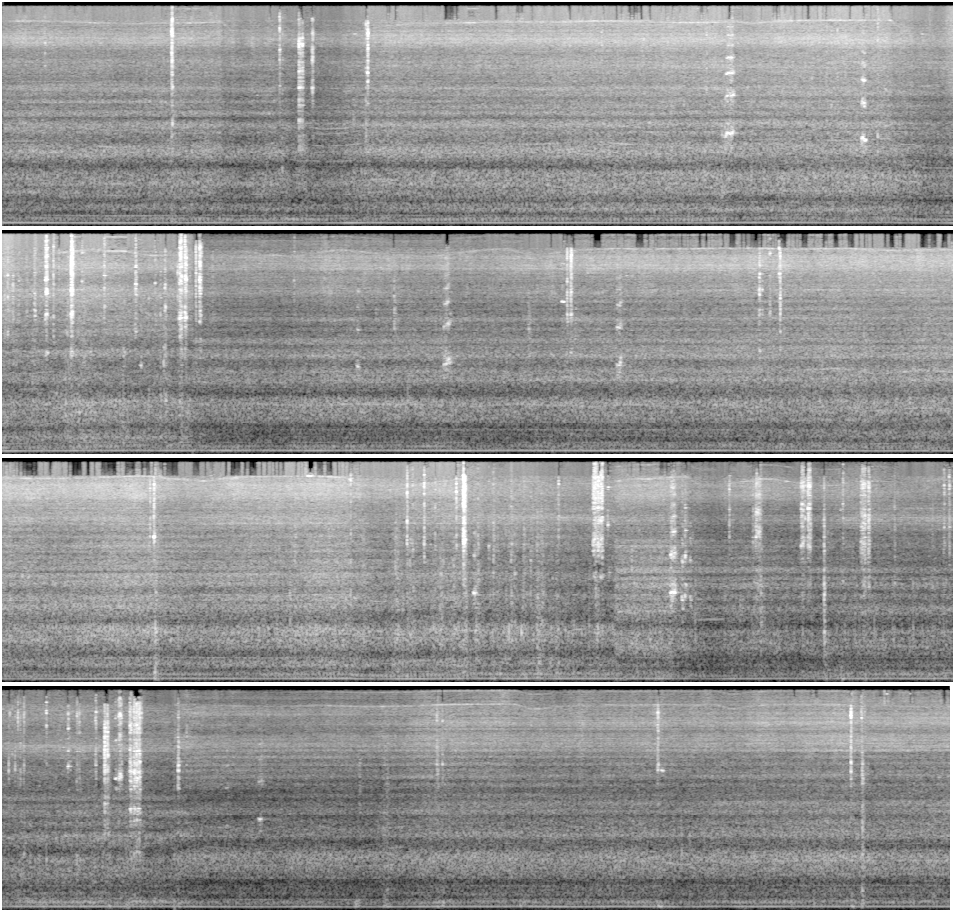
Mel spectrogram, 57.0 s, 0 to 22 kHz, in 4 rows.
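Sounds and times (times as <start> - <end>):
bulldozer diesel engine humming: 0.0 - 57.0.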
